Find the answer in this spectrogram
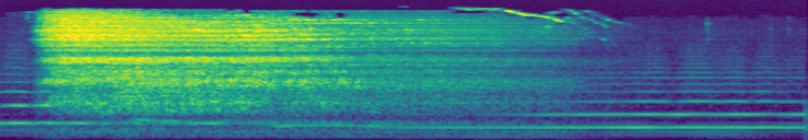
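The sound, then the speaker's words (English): A deep inward breath taken during a guided relaxation breathing exercise, a long, steady, airy intake over soft sustained background tones. “Let's do a few more together now. Deep inward breath.”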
